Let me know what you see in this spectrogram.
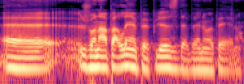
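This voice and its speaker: At a very slow pace, a man with a fairly low pitch and fairly even intonation speaks on a very clean recording with a silent background. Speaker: conspiracy commentator. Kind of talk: casual chat.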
